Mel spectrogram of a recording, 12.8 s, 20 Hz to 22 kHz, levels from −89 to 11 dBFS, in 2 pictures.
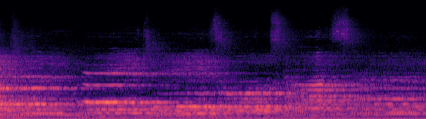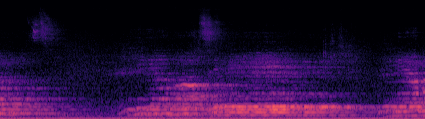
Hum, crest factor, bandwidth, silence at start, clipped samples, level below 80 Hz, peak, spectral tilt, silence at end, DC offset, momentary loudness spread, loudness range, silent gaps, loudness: none; 16 dB; 17 kHz; 0 s; under 0.1%; -44 dBFS; -14 dBFS; -7 dB/octave; 0 s; under 0.1%; 16 LU; 10 LU; none; -31 LUFS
